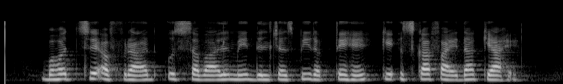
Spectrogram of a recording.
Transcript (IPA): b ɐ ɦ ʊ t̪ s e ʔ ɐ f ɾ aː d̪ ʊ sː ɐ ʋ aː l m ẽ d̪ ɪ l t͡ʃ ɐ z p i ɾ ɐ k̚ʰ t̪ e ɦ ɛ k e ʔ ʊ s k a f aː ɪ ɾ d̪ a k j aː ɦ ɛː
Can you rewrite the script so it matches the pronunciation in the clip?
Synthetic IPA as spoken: b ɐ ɦ ʊ t̪ s e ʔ ɐ f ɾ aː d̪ ʊ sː ɐ ʋ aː l m ẽ d̪ ɪ l t͡ʃ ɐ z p i ɾ ɐ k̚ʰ t̪ e ɦ ɛ̃ k e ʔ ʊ s k a f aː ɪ d̪ a k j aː ɦ ɛː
